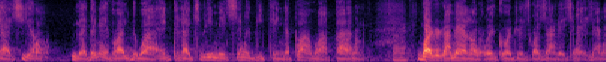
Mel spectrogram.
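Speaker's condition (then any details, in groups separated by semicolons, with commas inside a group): Throat cancer, voice prosthesis; about 10 to 11 years since cancer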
